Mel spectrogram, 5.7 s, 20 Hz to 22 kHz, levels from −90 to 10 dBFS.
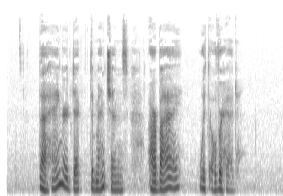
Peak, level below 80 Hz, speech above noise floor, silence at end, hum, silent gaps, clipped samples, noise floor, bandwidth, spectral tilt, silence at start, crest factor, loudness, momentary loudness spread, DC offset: -8 dBFS; -74 dBFS; 35 dB; 0.9 s; none; none; under 0.1%; -61 dBFS; 15 kHz; -5 dB/octave; 0.75 s; 20 dB; -27 LUFS; 15 LU; under 0.1%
